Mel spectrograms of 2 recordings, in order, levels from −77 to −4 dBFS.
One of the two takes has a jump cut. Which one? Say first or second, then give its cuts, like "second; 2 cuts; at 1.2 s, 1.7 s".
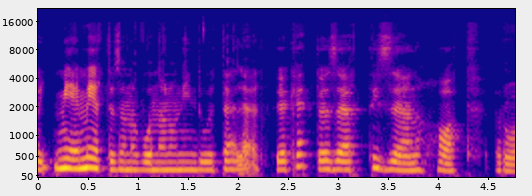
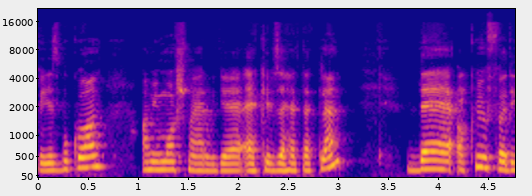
first; 1 cut; at 2.3 s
